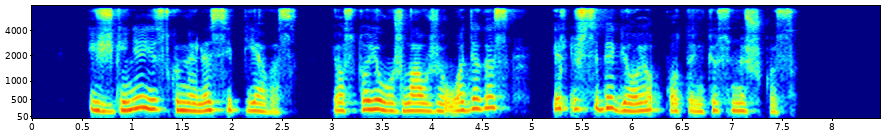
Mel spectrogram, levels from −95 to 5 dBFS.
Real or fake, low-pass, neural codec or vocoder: real; 7.2 kHz; none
